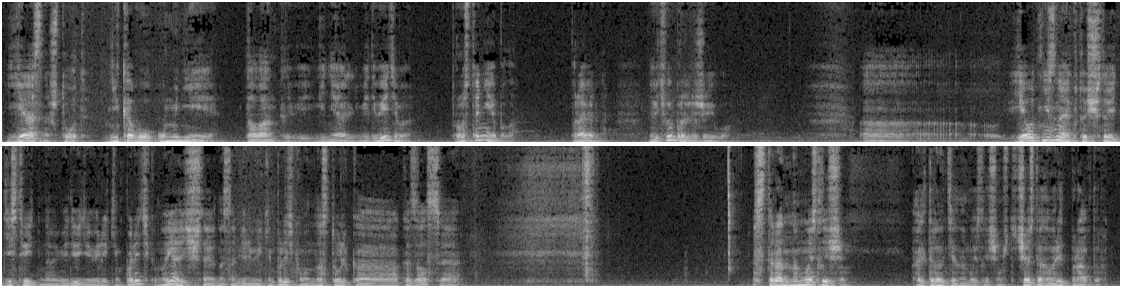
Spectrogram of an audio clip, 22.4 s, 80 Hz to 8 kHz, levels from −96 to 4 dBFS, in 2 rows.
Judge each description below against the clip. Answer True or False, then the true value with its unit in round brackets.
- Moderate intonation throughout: True (5.0 semitones)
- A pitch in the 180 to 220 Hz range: False (105 Hz)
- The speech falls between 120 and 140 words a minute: True (125 wpm)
